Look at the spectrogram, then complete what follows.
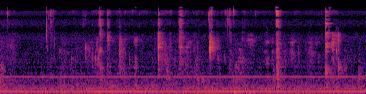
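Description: Very faint eating sounds: soft chewing and scattered small clicks of a metal spoon against a glass bowl, over a low steady hum.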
